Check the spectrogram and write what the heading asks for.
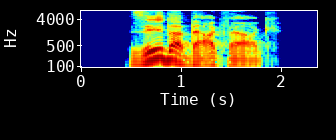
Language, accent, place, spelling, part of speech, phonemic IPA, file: German, Germany, Berlin, Silberbergwerk, noun, /ˈzɪlbɐˌbɛɐ̯kvɛɐ̯k/, De-Silberbergwerk.ogg
- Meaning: silver mine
